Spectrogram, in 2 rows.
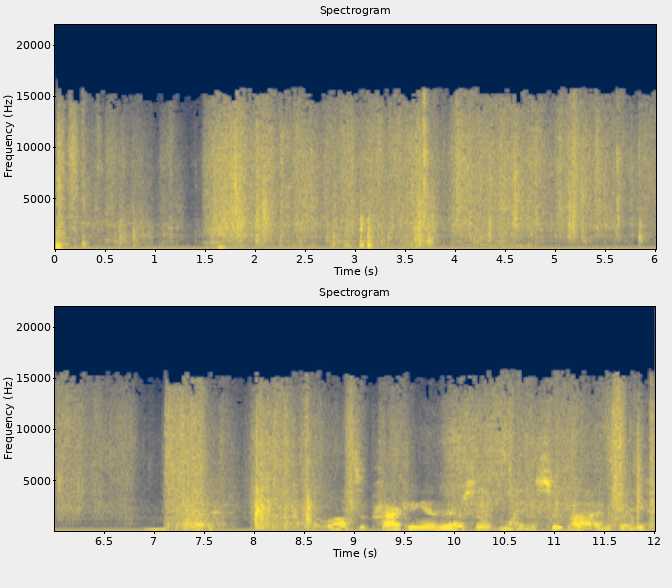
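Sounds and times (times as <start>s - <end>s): bubble wrap crinkling and rustling: 0.0s - 12.0s.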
